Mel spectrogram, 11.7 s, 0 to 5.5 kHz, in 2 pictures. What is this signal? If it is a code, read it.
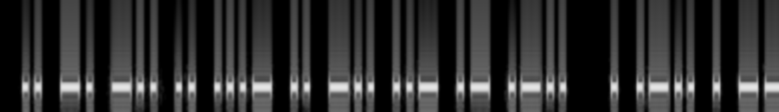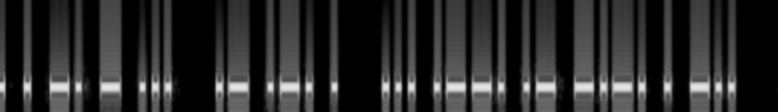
Morse code, heard as a keyed tone, about 25 wpm, 600 Hz. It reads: INDIVIDUAL ELEMENTS ARE SPACED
